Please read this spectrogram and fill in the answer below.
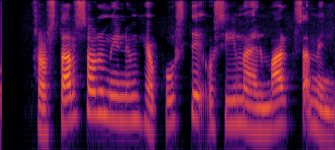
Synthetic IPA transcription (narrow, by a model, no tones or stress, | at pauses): fɾawst̪aɾsawlʏmiːnʏmçawpʰust̪ɪʔɔ̰ɣsiːmaðɛnmaɾksa̰mɪnː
